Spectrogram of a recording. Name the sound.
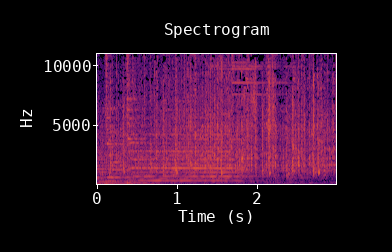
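horse-drawn cart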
